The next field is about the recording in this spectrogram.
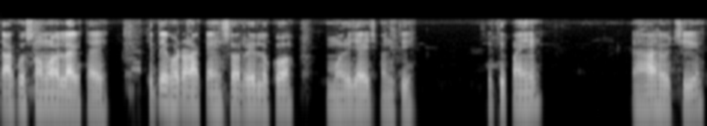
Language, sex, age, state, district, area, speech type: Odia, male, 18-30, Odisha, Nuapada, rural, spontaneous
